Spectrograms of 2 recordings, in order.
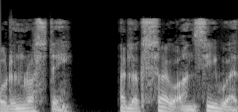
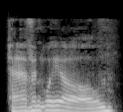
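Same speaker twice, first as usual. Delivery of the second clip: weary interruption; 5 semitones higher, slower than usual. A narrator's reading. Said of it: "she interrupts".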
